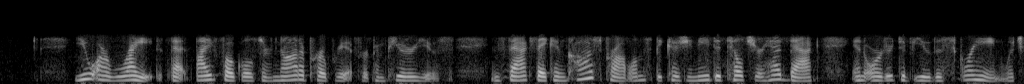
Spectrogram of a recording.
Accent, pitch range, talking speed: American, 175-215 Hz, 185 wpm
